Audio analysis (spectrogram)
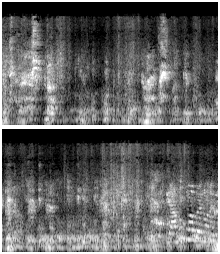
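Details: Piglets from Mankar handled while being loaded for sale at a pig farm, giving harsh broadband squeals and grunts in bursts, with people talking loudly over them throughout.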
